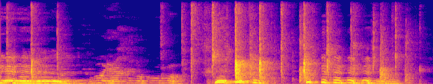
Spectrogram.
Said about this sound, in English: Insert hand claps.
